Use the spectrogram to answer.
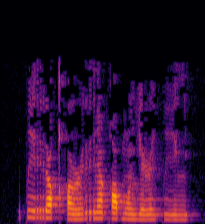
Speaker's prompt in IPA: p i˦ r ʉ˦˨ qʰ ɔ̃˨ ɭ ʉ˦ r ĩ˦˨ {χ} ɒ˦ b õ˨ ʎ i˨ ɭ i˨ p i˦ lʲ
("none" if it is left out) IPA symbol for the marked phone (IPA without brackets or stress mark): q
